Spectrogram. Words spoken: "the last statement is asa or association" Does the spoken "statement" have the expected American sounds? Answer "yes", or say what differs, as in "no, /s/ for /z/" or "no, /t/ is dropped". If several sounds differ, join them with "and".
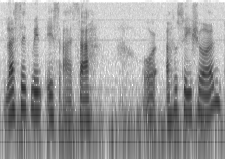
yes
